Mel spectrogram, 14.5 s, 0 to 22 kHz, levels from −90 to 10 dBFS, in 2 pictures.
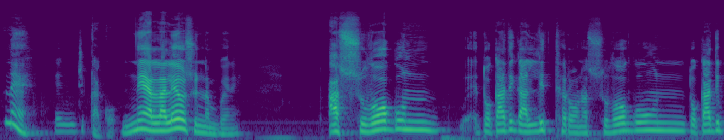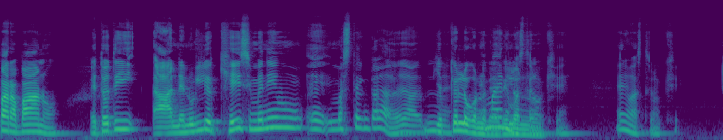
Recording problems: none

